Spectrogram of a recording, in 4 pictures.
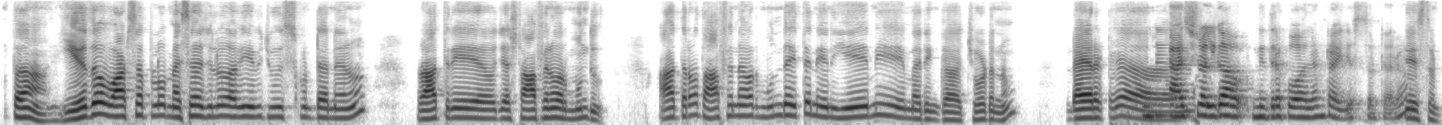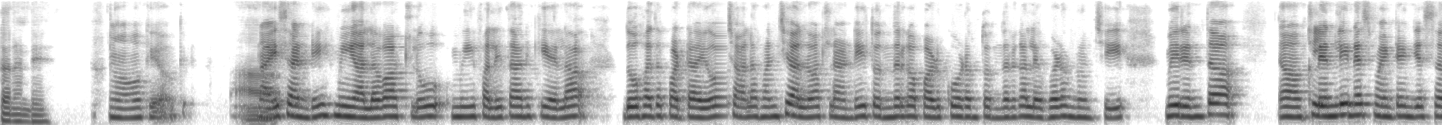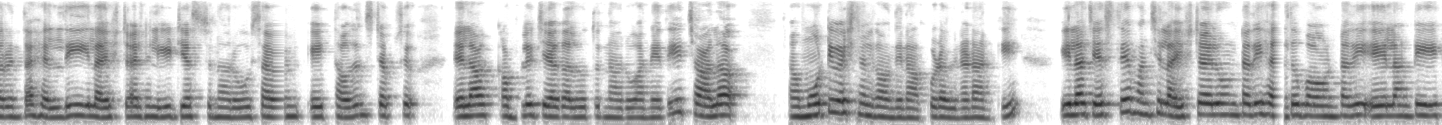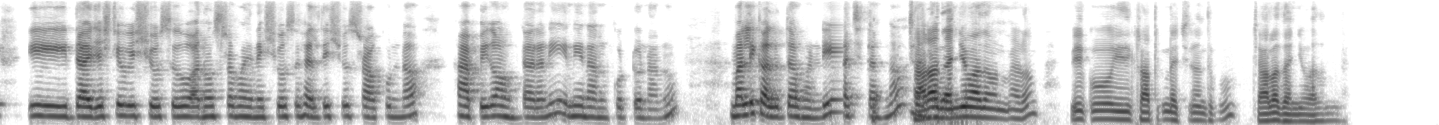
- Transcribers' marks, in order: in English: "వాట్సాప్‌లో మెసేజ్‌లు"; in English: "జస్ట్ హాఫ్ ఏన్ అవర్"; in English: "హాఫ్ ఏన్ అవర్"; other background noise; in English: "డైరెక్ట్‌గా"; in English: "నేచురల్‌గా"; in English: "ట్రై"; in English: "నైస్"; in English: "క్లెన్లీనెస్ మెయింటైన్"; in English: "హెల్తీ లైఫ్ స్టైల్‌ని లీడ్"; in English: "సెవెన్, ఎయిట్ థౌసండ్ స్టెప్స్"; in English: "కంప్లీట్"; in English: "మోటివేషనల్‌గా"; in English: "హెల్త్"; in English: "డైజెస్టివ్ ఇష్యూస్"; in English: "ఇష్యూస్,హెల్త్ ఇష్యూస్"; in English: "హ్యాపీగా"; in English: "మేడమ్"; in English: "టాపిక్"
- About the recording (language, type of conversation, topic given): Telugu, podcast, రోజూ ఏ అలవాట్లు మానసిక ధైర్యాన్ని పెంచడంలో సహాయపడతాయి?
